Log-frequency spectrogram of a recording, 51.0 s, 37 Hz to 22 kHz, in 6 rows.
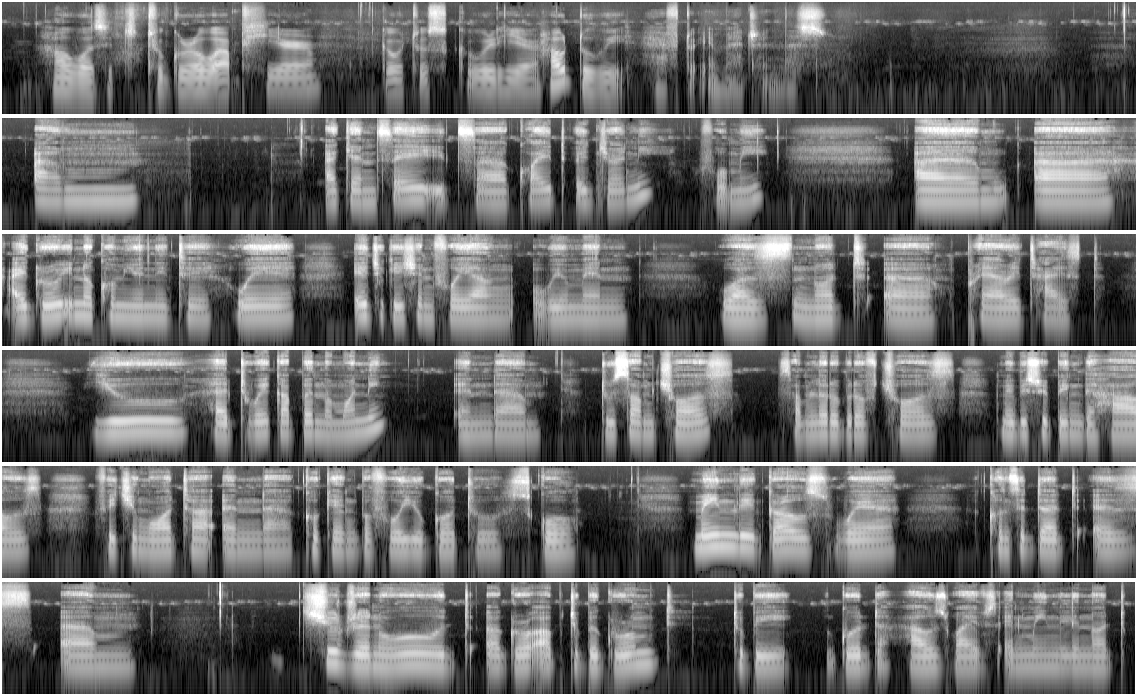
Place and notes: in the grounds of Tusimpe Mission, Binga - ...daily life of a young woman in Binga...
Bulemu works in a local Supermarket and is currently the breadwinner for her family... here she describes for us how we can imagine the life of young women in Binga to look like...
By now Bulemu, is working as a volunteer in a kita in Bielefeld... she is one of 16 young people from the global Souths to participate in a South – North exchange programme at Welthaus Bielefeld in Germany...
Binga, Zimbabwe, 11 November, ~21:00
